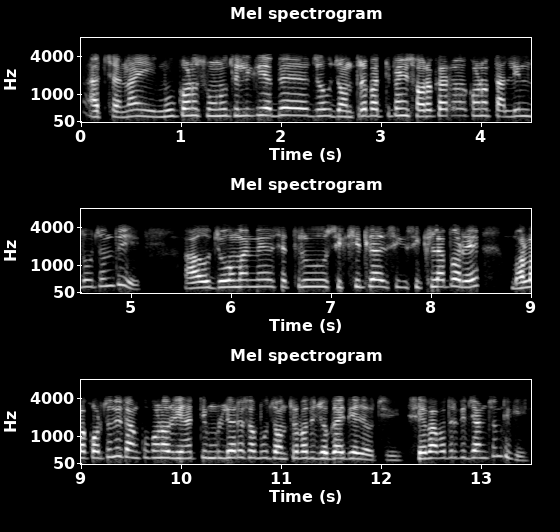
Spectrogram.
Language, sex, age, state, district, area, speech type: Odia, male, 45-60, Odisha, Bhadrak, rural, conversation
